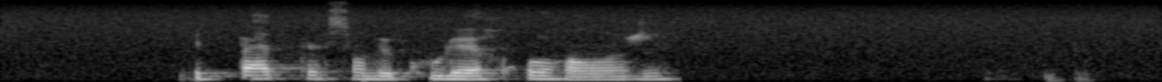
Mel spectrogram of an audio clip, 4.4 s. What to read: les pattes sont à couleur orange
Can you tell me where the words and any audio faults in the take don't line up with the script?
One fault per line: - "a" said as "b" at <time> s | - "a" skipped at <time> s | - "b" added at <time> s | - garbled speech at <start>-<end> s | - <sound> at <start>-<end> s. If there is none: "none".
- "à" said as "de" at 1.3 s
